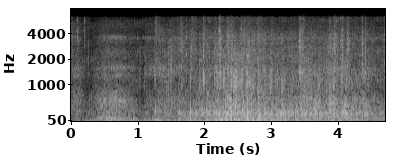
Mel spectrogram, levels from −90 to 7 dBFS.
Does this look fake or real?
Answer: fake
